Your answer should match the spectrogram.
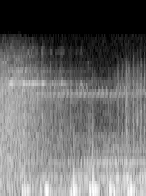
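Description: A heartbeat sound effect on the film's soundtrack: a fast, regular run of paired low thumps, lub-dub, starting about a third of a second in as a hiss fades away.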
